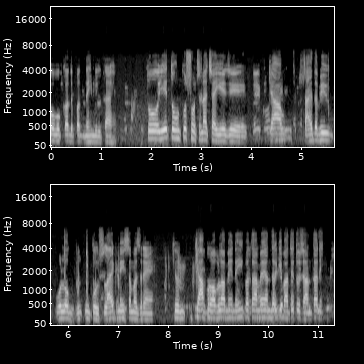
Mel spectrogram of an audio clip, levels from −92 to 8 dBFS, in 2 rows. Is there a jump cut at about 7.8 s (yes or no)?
no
